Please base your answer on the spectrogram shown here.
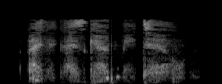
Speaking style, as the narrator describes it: I whisper

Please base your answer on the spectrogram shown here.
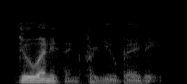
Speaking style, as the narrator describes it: whispered

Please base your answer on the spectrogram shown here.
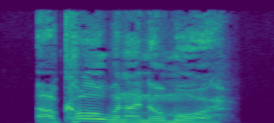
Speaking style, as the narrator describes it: Holden said with a grunt

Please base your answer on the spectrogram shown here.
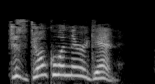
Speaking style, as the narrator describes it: I blurted out

